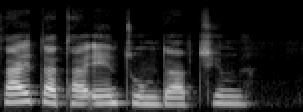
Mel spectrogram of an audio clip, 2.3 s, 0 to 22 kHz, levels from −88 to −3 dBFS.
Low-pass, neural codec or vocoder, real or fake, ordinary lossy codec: 19.8 kHz; autoencoder, 48 kHz, 128 numbers a frame, DAC-VAE, trained on Japanese speech; fake; none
